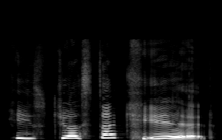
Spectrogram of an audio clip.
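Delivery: mocking falsetto squeak, loud and very slow. [name] mimics his friend Eddie's words back at him: mocking falsetto mimicry of Eddie. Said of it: "mimicked in a falsetto voice".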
